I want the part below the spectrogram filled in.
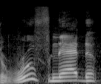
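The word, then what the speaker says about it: Rougned: The dude's name is Roof Ned Odor. Spelled like rough.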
